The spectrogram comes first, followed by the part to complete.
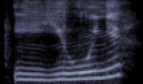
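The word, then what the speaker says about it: июнь: and symbolized abundant nature e union is june in russian is pronounced with soft n at the end named after the ancient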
